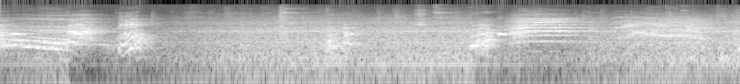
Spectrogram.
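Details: A male Blue-fronted amazon, new to the home and frightened by another amazon and a triton cockatoo fighting and flying nearby, gives a few short, harsh, harmonic squawks, spaced irregularly, over a steady hum with a person speaking softly.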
